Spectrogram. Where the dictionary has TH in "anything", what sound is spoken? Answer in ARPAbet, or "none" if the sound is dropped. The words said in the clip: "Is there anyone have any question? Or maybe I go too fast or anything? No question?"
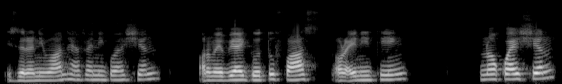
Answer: T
